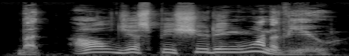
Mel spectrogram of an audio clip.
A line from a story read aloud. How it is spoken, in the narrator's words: I said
